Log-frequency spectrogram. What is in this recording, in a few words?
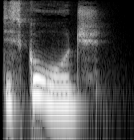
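"disgorge", British English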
